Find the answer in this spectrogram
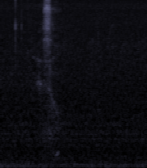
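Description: Near silence: faint room tone, with one soft, breathy spoken syllable from a woman about a third of the way in.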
